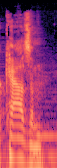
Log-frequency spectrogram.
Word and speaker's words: chasm: there is a chasm is it chasm or chasm i honestly heard somebody say it the same i'm doing it right let me let me double check i've heard people say different ways all right chasm says google and we trust google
